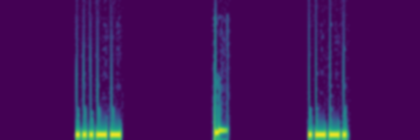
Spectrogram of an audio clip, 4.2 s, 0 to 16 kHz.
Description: Morse code, heard as a keyed tone, about 34 wpm, 700 Hz. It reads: 3 P
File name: Single-Letter-Number-35wpm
